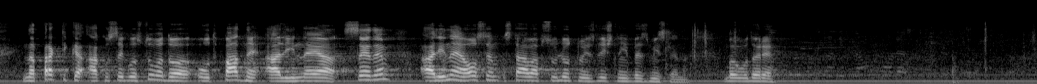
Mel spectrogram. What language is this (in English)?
Bulgarian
